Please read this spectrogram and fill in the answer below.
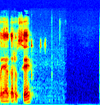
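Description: Brief speech in the first moments, then a few faint clicks about a second in, then dead silence.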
